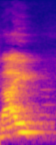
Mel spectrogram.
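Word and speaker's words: write: सो राइट means सही, लेकिन यहां पर WRIT, राइट, both are equal, दोनों बराबर हैं प्रोनाउंसिएशन में, लेकिन इस राइट का मतलब होता है लिखना।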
